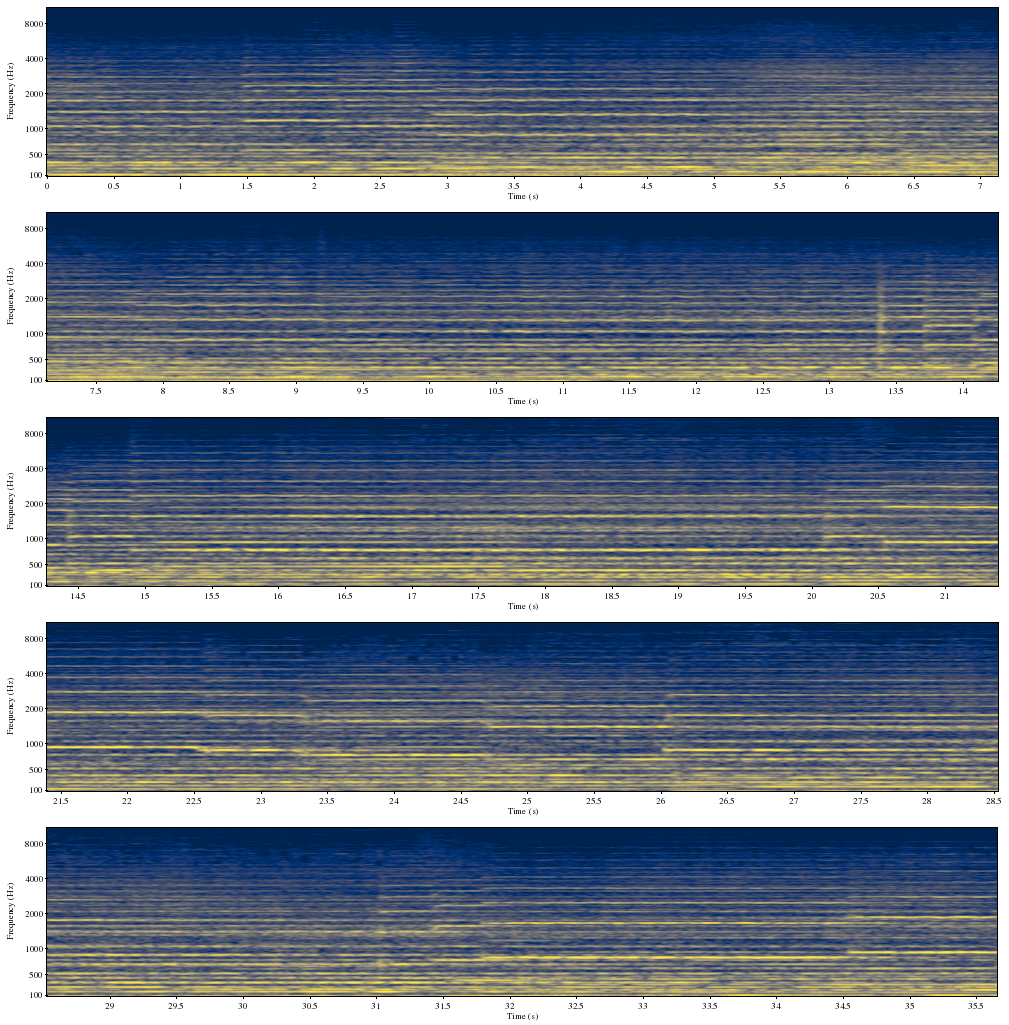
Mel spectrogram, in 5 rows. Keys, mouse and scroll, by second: 0.7 ctrl+z, 1.0-2.4 middle drag, 2.4-5.1 drag, 5.2-7.0 middle drag, 7.0 ctrl+z, 7.0-8.1 middle drag, 8.1-10.8 drag, 12.4-14.6 middle drag, 14.6-17.1 drag, 20.1-23.8 drag, 24.5-26.0 middle drag, 26.0-28.8 drag, 29.6-31.1 middle drag, 31.1-33.6 drag, 34.3-35.6 middle drag.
